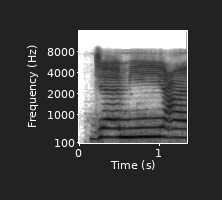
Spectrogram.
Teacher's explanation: Jami'a dari tenggorokan tengah, kalau hamzah dari tenggorokan bagian bawah. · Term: ain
